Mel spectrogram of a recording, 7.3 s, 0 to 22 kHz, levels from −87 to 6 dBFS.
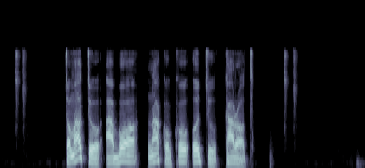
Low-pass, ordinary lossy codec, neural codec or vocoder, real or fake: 7.2 kHz; none; none; real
